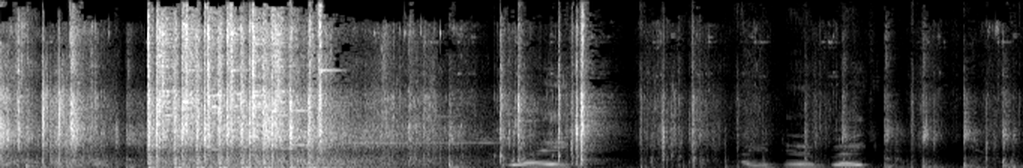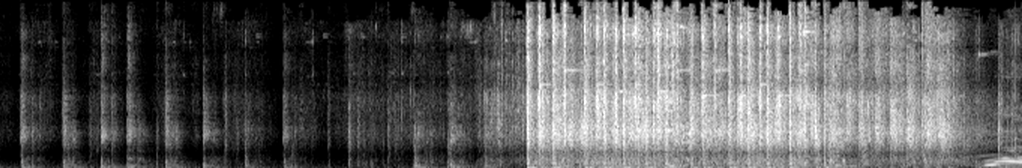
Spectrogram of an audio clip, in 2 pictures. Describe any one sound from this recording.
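Gunfire crackles loudly in rapid bursts.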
